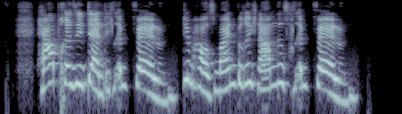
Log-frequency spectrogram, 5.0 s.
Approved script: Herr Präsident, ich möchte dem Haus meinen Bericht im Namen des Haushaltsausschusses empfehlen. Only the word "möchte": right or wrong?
wrong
